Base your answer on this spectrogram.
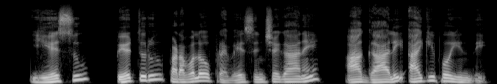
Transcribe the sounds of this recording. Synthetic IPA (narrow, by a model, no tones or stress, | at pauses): jeːsu | pe̞ːt̪uɾupɐɽɐʋɐlo̞ːpɾɐʋeːʃiɲt͡ʃɐɡaːne̞ː | aːɡaːliʔaːɡipo̞ːjind̪i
